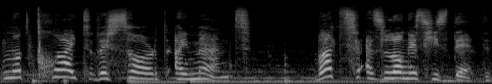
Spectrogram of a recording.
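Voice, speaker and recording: Sly courtesan, slow teasing delivery, worldly and sardonic, game cutscene with music behind. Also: female voice, high-pitched, big pitch swings, heavily acted. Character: sly, flirtatious, worldly courtesan of ancient Athens. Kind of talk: video game cutscene acting.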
